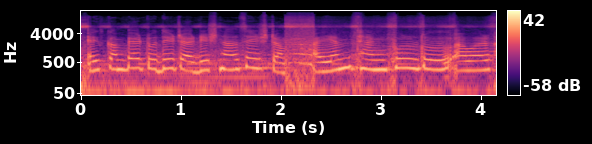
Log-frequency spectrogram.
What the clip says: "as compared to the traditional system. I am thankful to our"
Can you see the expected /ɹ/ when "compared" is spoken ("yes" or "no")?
yes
